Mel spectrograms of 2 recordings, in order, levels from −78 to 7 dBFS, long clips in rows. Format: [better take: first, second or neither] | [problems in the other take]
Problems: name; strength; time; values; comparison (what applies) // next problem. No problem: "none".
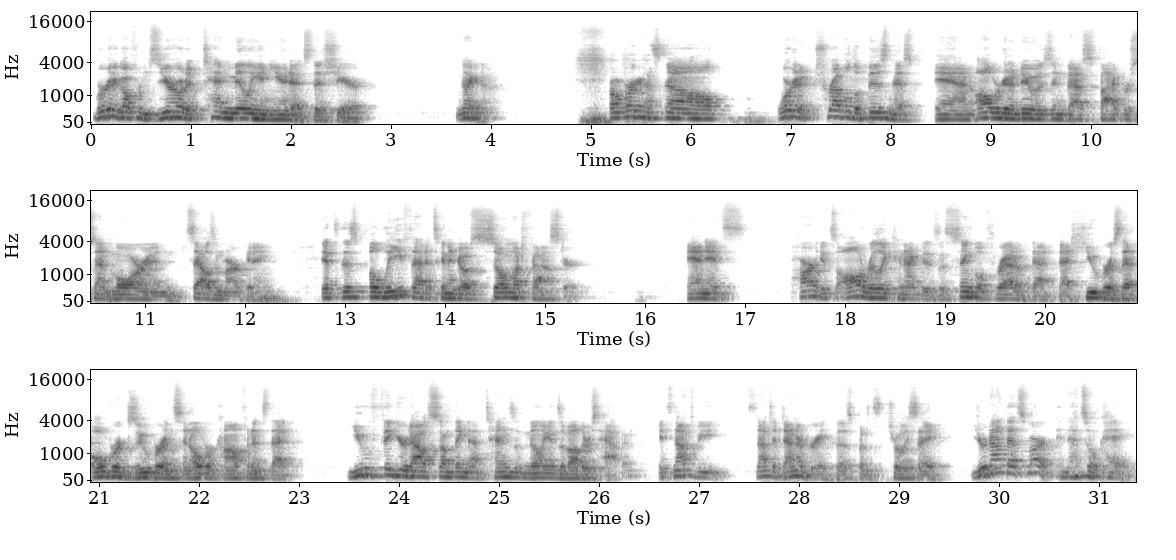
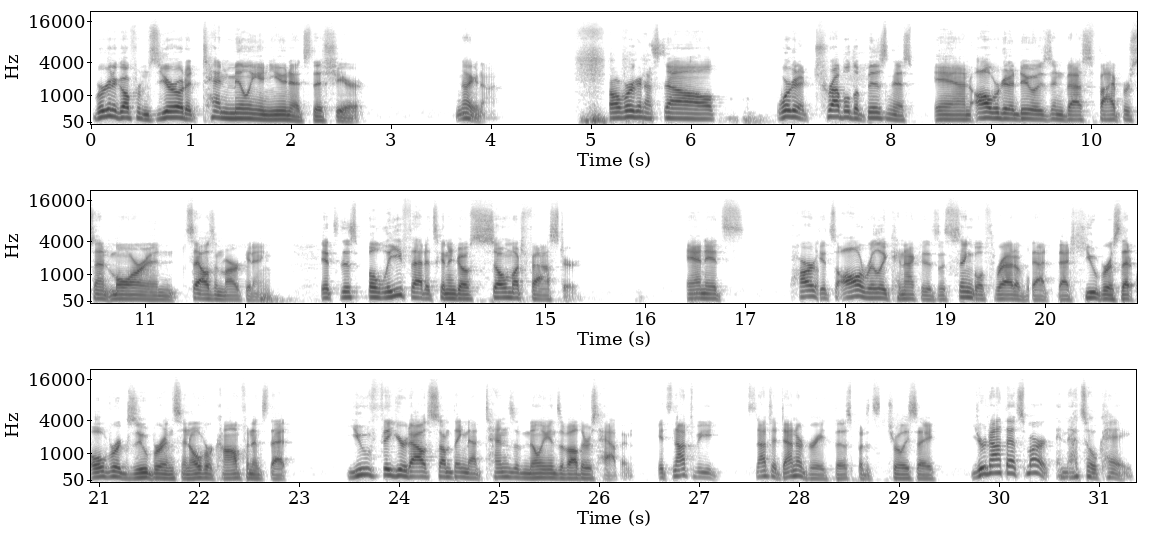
second | room echo; very slight; dies away in 0.3 s // off-mic speech; far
